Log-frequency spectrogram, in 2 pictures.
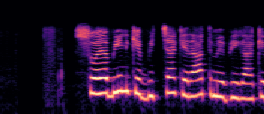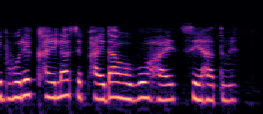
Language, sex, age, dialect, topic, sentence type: Magahi, female, 56-60, Southern, agriculture, statement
